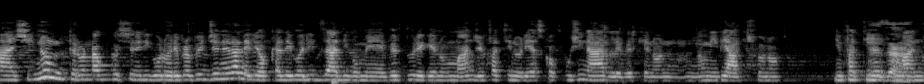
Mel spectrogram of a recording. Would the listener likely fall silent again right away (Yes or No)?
Yes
